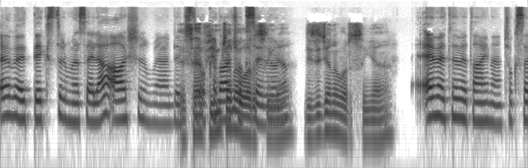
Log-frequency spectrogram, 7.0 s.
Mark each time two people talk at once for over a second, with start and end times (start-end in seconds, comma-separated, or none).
2.4-3.9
